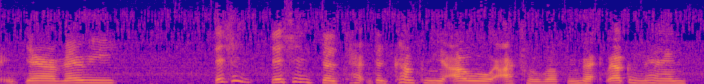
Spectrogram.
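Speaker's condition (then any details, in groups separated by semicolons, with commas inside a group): Cerebral palsy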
